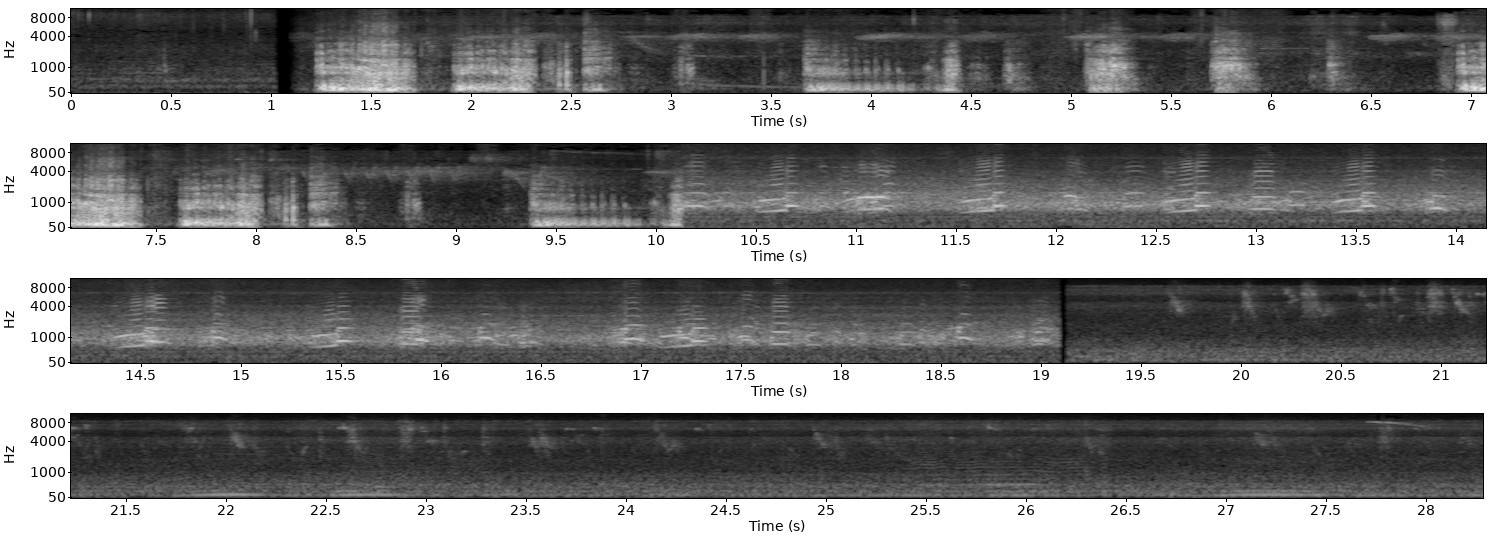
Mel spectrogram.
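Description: A rapid series of loud, deep calls from a large animal, then about nine seconds of a flock of Canada geese honking together, then the faint low hum of honeybees at a hive entrance.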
